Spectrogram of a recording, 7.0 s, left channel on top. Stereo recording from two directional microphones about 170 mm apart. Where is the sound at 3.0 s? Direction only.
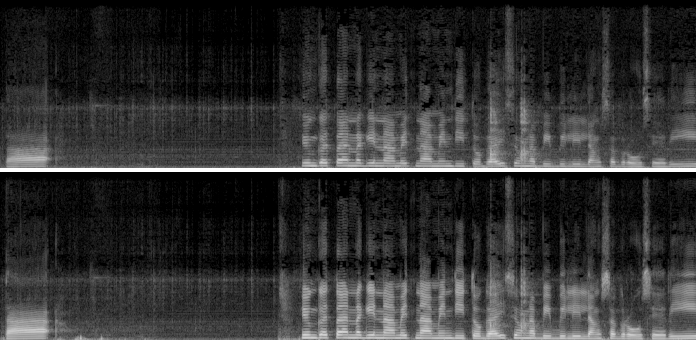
45° right (ahead or behind).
